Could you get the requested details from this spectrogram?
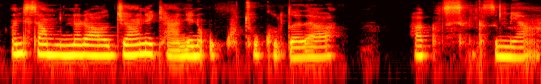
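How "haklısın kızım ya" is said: slow, soft whisper; whispered concession. Pretend. Mother conceding to her daughter in a slow whisper. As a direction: give in with a sheepish whisper.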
